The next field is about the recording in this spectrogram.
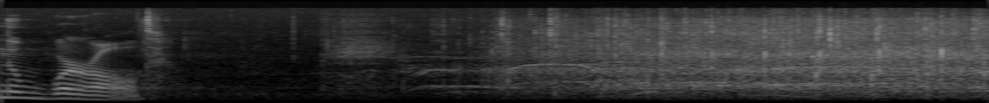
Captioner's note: crowd clapping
